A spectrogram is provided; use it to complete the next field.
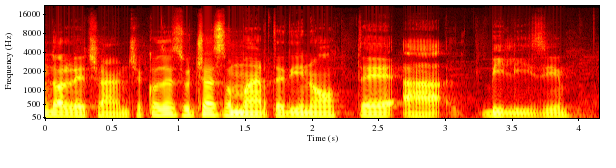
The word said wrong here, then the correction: Tbilisi: Che, perdonerete la pronuncia, Bilisi. – Tbilisi. Tbilisi, va bene.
